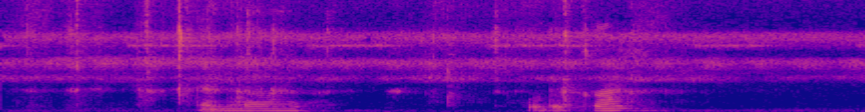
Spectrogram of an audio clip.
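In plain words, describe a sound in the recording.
Plastic crinkles and rustles as hands handle a bottle.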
